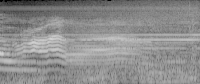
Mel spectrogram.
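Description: A cat's long, drawn-out meow that rises and wavers at first, then holds level, over a low rumble.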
